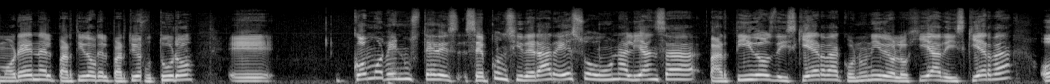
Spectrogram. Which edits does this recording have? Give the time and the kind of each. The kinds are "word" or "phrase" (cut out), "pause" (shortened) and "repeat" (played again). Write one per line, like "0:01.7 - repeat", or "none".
0:01.0 - word
0:01.4 - phrase
0:03.8 - word
0:04.9 - word
0:07.1 - word

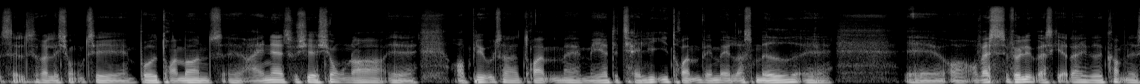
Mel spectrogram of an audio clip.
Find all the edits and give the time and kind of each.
none

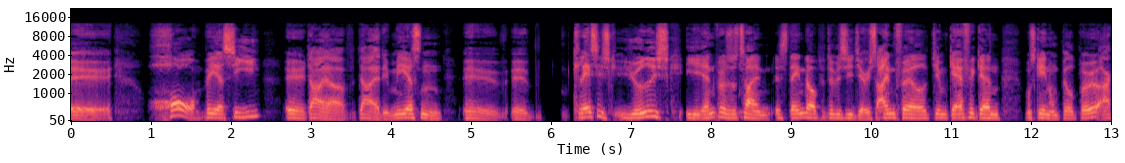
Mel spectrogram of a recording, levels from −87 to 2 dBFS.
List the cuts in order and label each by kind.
none

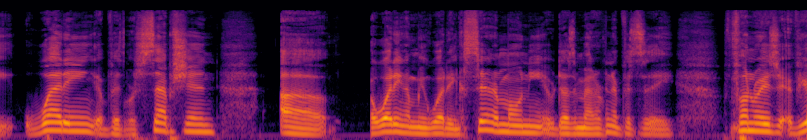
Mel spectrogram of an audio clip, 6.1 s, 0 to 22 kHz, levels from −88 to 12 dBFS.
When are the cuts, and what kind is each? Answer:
0:00.9 - word
0:02.8 - word
0:04.5 - phrase

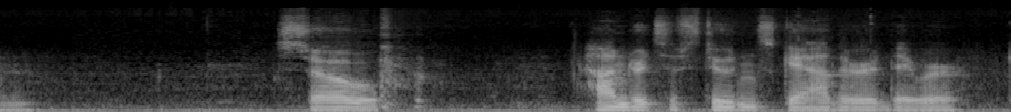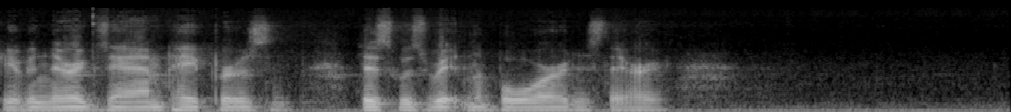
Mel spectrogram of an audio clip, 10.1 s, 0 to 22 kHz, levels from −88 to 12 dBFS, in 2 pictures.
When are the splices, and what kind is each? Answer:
0:07.4 - word

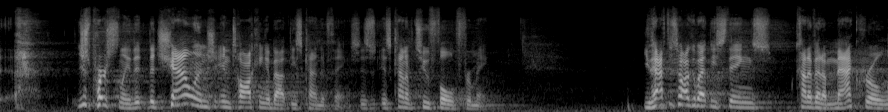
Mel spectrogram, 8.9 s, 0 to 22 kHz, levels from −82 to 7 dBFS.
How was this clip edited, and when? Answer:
none

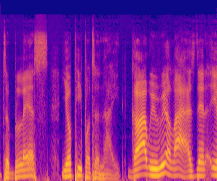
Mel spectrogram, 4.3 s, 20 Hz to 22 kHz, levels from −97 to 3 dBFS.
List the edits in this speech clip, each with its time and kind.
0:02.5 - pause

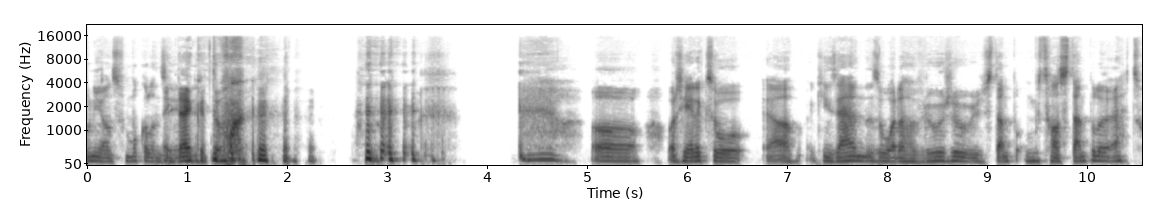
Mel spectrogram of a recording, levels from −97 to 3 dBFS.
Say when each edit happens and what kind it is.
none

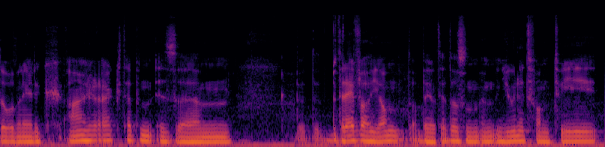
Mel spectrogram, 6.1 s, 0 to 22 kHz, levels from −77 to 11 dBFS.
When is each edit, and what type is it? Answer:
0:02.9 - phrase
0:04.4 - word

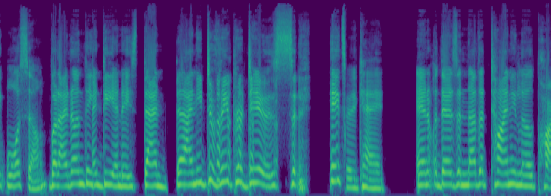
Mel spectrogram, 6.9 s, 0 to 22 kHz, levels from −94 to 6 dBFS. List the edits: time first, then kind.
0:01.2 - word
0:02.1 - word
0:04.3 - word
0:05.4 - word

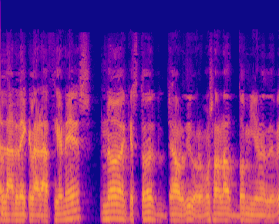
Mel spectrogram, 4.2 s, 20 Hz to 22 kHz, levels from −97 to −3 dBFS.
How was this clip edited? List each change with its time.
none

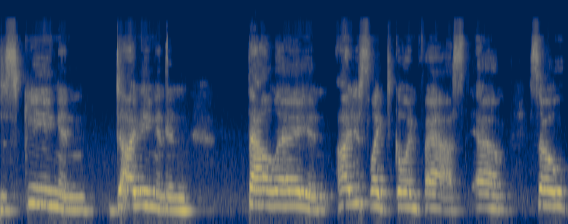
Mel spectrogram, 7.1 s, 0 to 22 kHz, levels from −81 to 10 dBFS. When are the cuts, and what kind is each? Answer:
0:02.1 - word

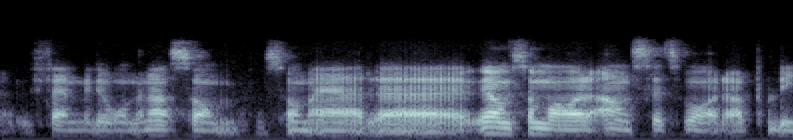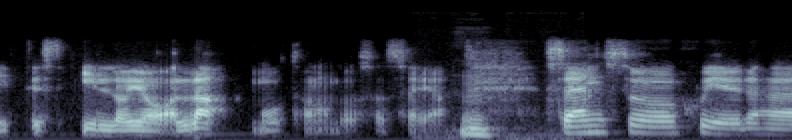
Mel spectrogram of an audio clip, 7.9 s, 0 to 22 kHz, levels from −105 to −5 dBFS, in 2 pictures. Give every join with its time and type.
none

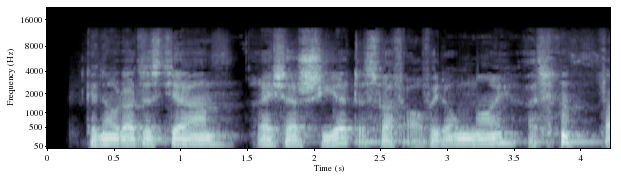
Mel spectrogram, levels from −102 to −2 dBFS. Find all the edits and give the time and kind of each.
0:02.7 - word

